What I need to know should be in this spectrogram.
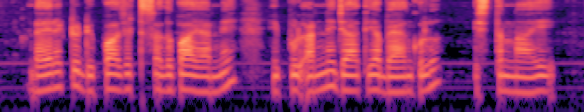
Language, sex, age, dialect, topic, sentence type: Telugu, male, 31-35, Telangana, banking, statement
